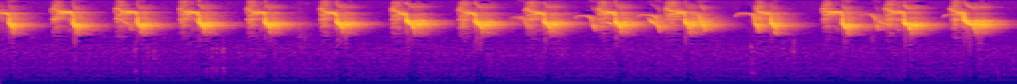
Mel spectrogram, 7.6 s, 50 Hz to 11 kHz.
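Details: Fifteen one-day-old chicks of two rare crested breeds, Appenzeller Spitzhauben and White Crested Blue Polish, newly delivered in May 2015, give steady high piercing peeps, about two each second, each sliding downward.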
